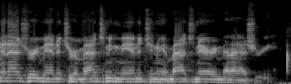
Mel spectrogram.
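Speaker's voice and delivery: rapid-fire tongue twister; quick showy tongue twister; fast tongue twister. Shown as a demonstration. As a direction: rattle it off fast. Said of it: "Woo! Got it".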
